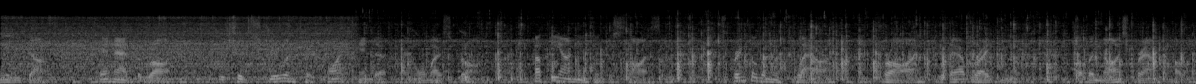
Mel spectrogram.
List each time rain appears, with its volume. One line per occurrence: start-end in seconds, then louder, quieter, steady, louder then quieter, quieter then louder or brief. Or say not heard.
0.0-11.9 steady.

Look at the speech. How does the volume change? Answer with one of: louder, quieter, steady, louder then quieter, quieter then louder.
steady.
